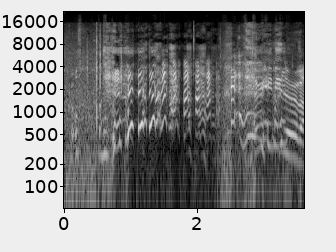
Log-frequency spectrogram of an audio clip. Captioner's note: laugh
